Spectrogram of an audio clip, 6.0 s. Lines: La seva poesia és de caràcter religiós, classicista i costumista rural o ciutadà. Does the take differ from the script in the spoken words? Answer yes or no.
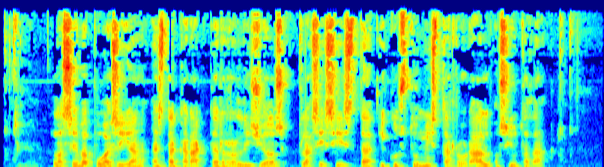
no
